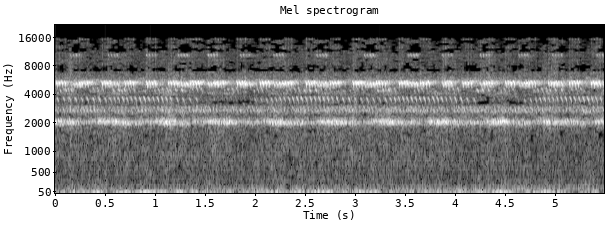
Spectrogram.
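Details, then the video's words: Shrill, continuous cricket trilling from multiple insects at distinct high pitches, the pulses coming fast and evenly with a gentle rhythmic swell in loudness. "Suara JANGKRIK Pengusir TIKUS"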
